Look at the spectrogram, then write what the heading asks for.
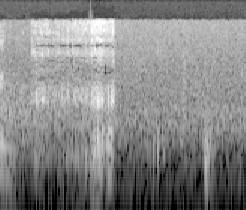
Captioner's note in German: Schlürfen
